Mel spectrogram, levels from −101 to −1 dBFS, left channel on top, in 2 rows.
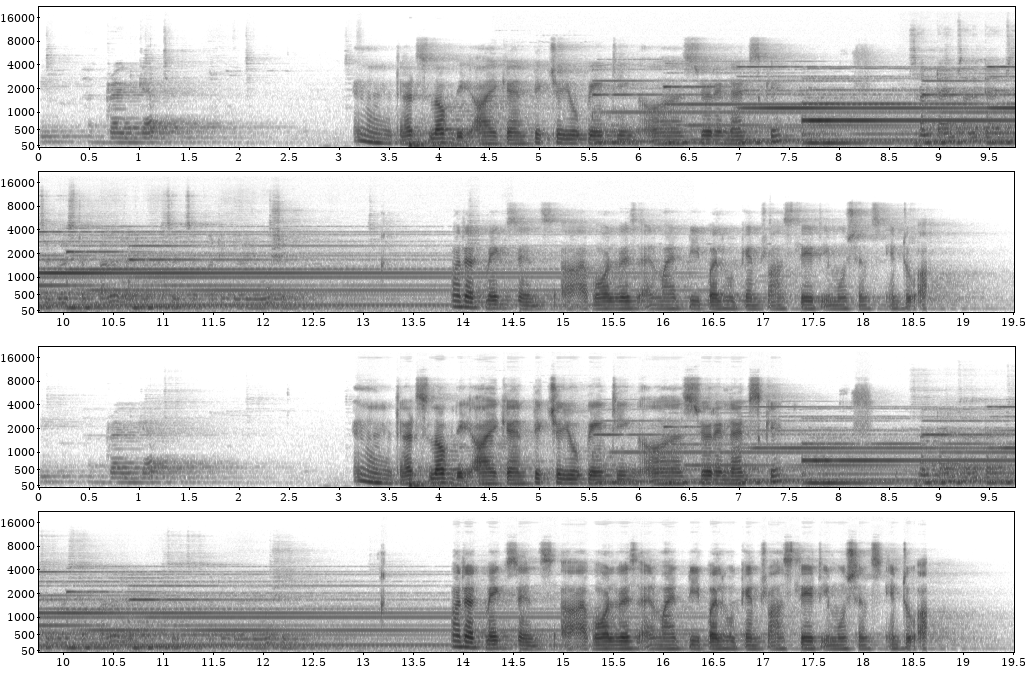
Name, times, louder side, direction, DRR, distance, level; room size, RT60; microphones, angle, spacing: voice 1, 0.5-1.3 3.7-3.8 8.5-13.9 17.2-17.3, left 1 dB, 75° left, 1 dB, 3.8 m, -38 dB
voice 2, 3.1-7.5 8.1-8.3 13.9-18.6, right 4 dB, 65° right, 16 dB, 0.7 m, -27 dB
Chime / Clock, 5.5-16.3, left 3 dB, 25° left, 5.1 m, -31 dB
28.5 x 22.0 x 8.9 m, 2.2 s
head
